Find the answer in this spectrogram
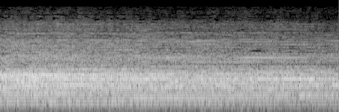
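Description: A large crowd cheering, a steady mass of voices.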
